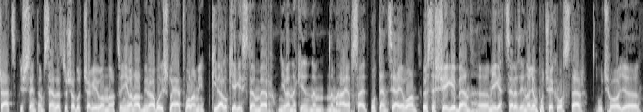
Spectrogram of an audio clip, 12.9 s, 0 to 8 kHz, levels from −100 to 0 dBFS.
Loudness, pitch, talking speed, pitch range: -11 LUFS, 90 Hz, 155 wpm, 85-90 Hz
